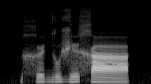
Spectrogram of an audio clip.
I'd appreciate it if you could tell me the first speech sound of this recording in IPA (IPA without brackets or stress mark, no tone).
x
